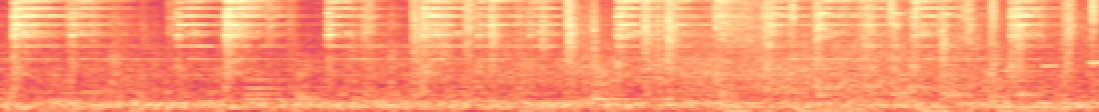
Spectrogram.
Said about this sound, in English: Wind in our hair. You can feel the whole cable car vibrating, bell ringing. Yeah.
